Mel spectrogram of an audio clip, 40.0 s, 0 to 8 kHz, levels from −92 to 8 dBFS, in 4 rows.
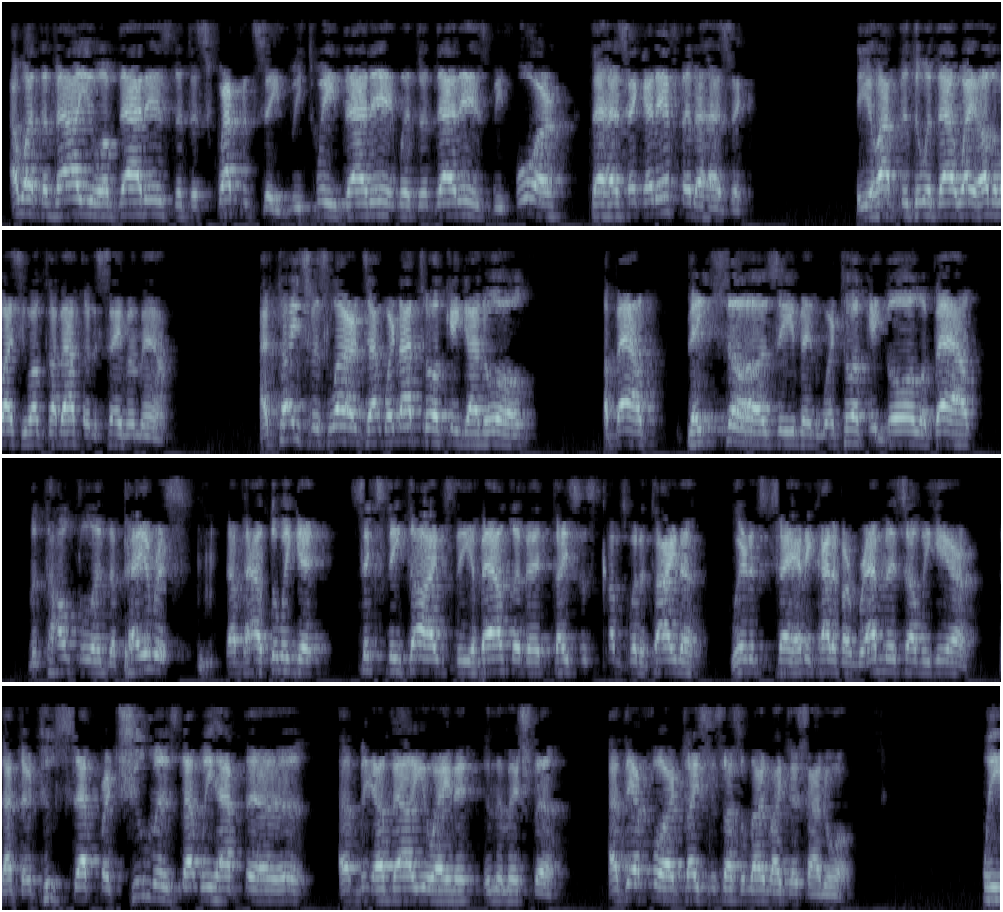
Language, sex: English, male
